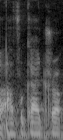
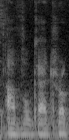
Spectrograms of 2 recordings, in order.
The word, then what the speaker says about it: Avogadro: So Avogadro Constant, and please do not ever pronounce it as avocado constant.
